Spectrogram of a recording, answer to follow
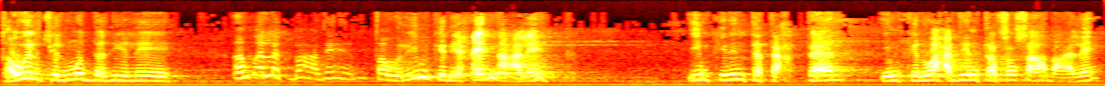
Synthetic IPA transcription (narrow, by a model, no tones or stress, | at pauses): t̪ˤɑwiːlt̪elmʊd̪ːæd̪iːleː | ʔæmʔælːæk̚baʕd̪eːnt̪ˤɑwiljemkɪnjeħenːʕa̰leːk | jemkɪnʔɪnt̪æt̪ɪħt̪æːl | jemkenwaːħed̪ʔɪnt̪æt̪esˤʕɑbʕa̰leːk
